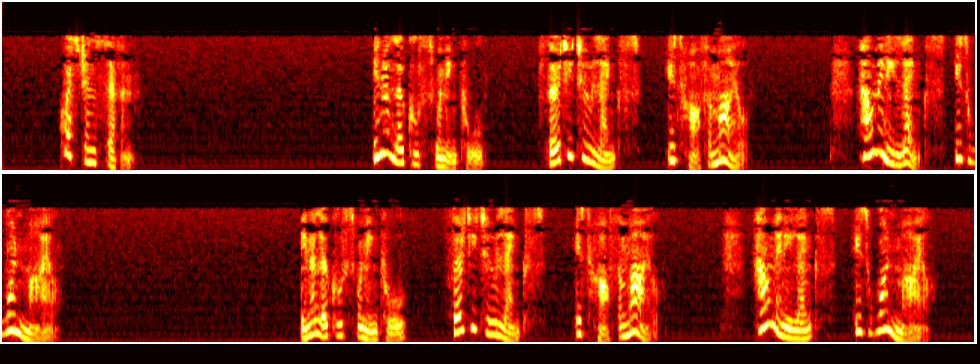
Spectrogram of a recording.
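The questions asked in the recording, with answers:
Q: How many lengths is 1 mile?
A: 64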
